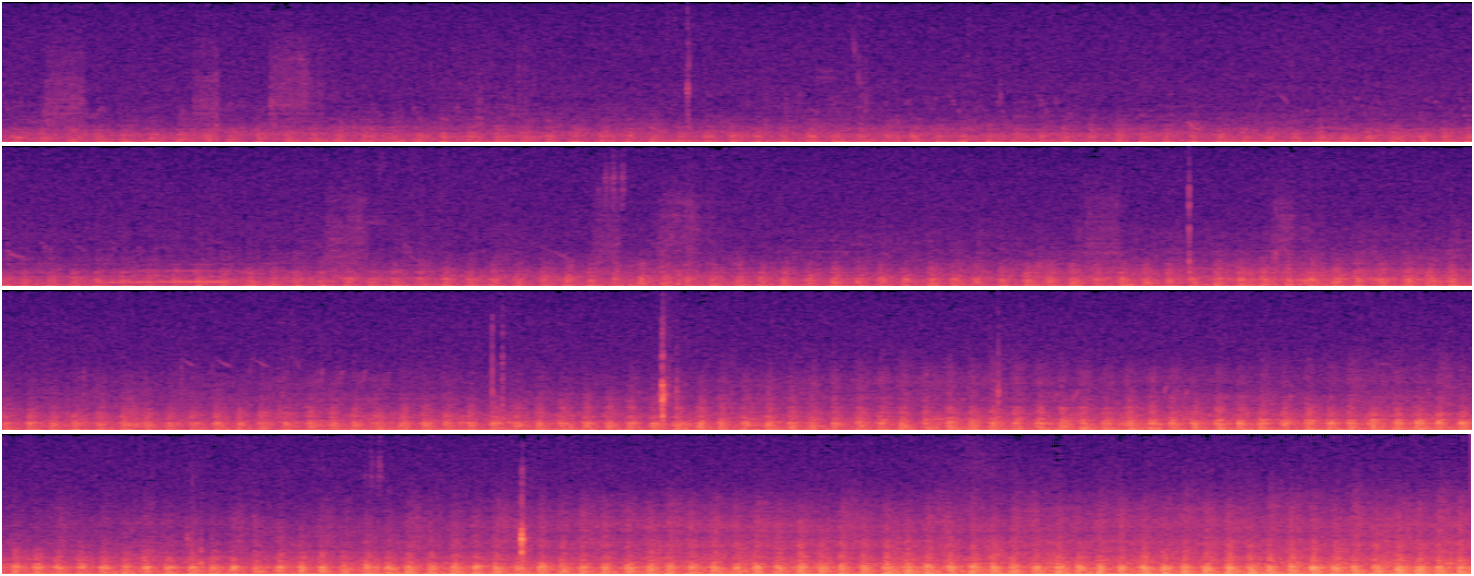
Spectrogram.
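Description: A train approaching, its low rumble growing steadily louder.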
